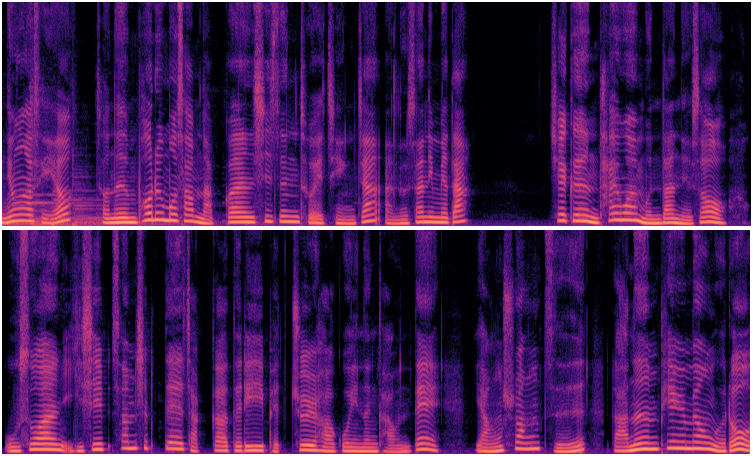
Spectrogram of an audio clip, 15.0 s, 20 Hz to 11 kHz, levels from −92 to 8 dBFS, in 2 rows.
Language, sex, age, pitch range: Korean, female, 20-39, 195-270 Hz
